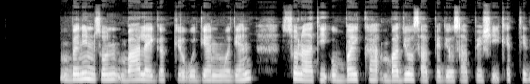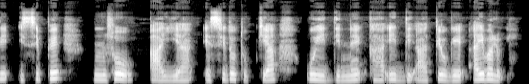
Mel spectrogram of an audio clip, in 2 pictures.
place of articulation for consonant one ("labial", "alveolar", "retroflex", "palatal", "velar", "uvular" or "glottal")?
labial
